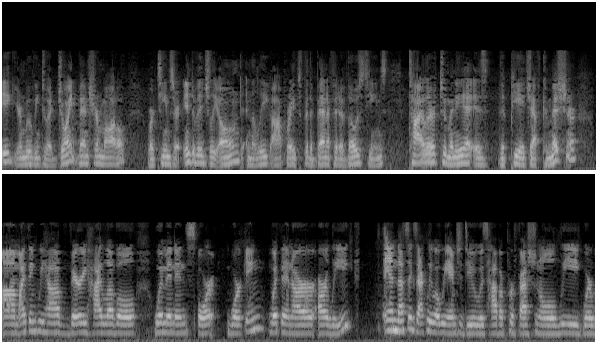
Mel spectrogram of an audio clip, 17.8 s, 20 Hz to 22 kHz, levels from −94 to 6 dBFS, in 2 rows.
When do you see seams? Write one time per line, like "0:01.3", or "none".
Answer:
0:08.8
